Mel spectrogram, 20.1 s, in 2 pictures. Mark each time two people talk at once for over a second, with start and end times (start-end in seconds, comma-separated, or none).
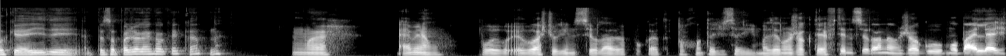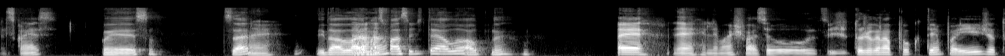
none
